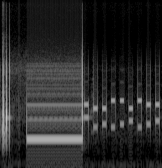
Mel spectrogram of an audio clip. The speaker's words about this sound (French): Coco regarde le téléphone. Il décroche. Il appuie sur les touches.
